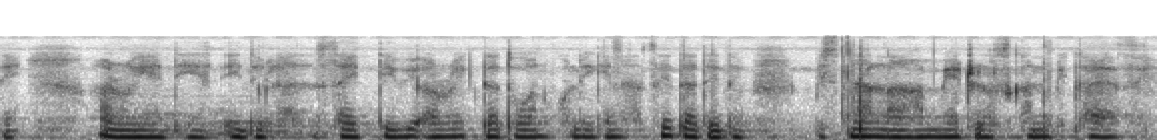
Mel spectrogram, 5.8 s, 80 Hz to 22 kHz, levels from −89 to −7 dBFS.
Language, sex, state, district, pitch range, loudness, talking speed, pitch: Nagamese, female, Nagaland, Dimapur, 185-195 Hz, -22 LUFS, 220 wpm, 190 Hz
